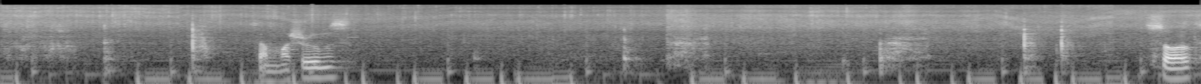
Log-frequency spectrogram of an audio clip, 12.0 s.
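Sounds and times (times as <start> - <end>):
wooden spatula scraping a pan: 0.0 - 1.2, 6.2 - 7.4, 8.7 - 9.4
vegetables sizzling in a pan: 0.0 - 12.0.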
